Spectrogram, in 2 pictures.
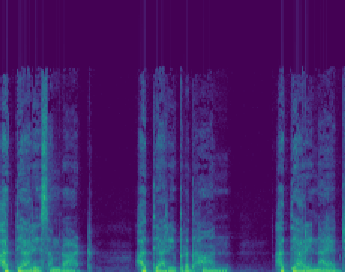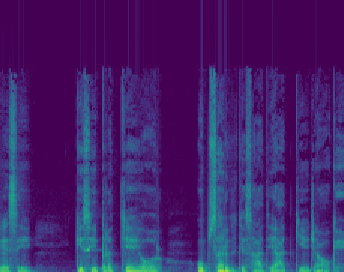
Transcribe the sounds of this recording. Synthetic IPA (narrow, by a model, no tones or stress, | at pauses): hɐt̪jaːɾesɐmɾa̰ːʈ | hɐt̪jaːɾepɾɐd̪ʱaːn | hɐt̪jaːɾenaːjə̰k̚d͡ʒɛːse | kɪsipɾɐt̪jəjɔːɾ | ʊpsəɾɡʱkesa̰ːt̪ʰja̰ːd̪̚kijḛd͡ʒa̰ːo̰ːɡeː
